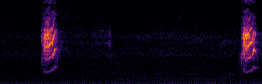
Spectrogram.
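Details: Female double-collared seedeater calling to stimulate males to sing: a short, high note dropping sharply in pitch, given twice about two and a half seconds apart over a faint steady hiss.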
